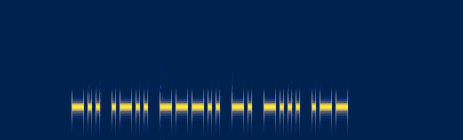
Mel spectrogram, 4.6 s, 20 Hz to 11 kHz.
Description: Morse code, heard as a keyed tone, about 30 wpm, 700 Hz. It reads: DL8NBW
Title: DXCC-100 Call Signs - 6 Characters - 30wpm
